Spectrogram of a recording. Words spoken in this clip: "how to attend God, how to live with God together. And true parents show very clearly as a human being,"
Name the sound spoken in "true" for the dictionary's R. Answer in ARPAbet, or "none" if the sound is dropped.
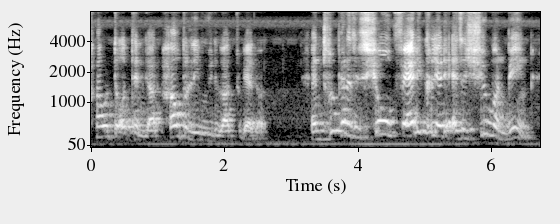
R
